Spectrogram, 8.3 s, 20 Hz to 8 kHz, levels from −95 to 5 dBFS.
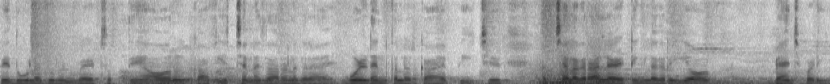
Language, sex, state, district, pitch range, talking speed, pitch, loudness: Hindi, male, Uttar Pradesh, Budaun, 140-150 Hz, 215 wpm, 145 Hz, -20 LUFS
